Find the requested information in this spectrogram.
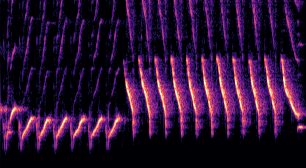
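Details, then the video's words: Timbrado canary song for training. Rapid upward-swept notes repeat about seven times a second. The series steps up in pitch midway and continues evenly to the end. "Υour canary will sing UNSTOPPABLY"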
